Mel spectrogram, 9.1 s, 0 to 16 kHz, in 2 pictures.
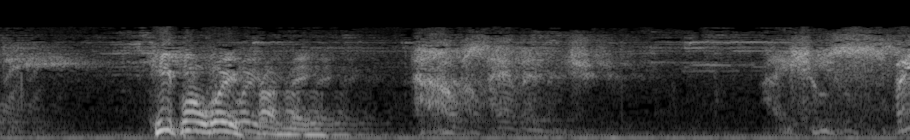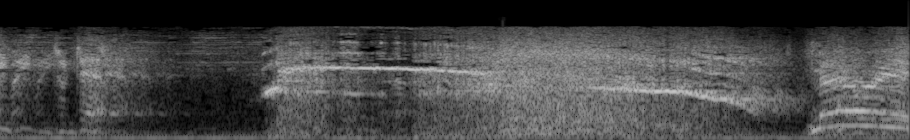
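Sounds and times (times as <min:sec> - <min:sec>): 
speech: 0:00.8 - 0:02.4, 0:04.0 - 0:05.3, 0:05.9 - 0:07.1
piercing high-pitched scream: 0:05.8 - 0:09.0.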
